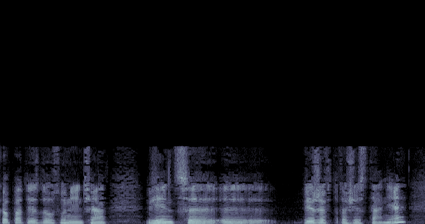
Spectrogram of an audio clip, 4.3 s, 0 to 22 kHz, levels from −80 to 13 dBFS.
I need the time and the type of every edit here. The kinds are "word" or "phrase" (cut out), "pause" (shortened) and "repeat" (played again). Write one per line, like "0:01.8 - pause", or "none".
0:03.0 - word
0:03.4 - word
